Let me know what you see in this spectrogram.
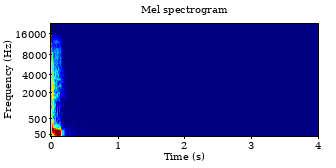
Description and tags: PUNCH-BOXING-04
06.22.16: A punch created from the sound of a leather glove being whipped, processed alongside a thickly-layered kick drum.
land, bass-drum, kick-drum, object, thump, hitting, slap, impact, low, kickdrum, hit, foley, metal, fat, tap, fall, boosh, bang, percussion, big, cinematic, thud, wood, dud, drop, punch, bass, kick, boom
